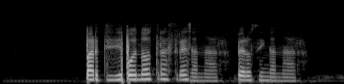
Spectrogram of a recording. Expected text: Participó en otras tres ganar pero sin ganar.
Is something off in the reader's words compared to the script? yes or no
no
